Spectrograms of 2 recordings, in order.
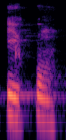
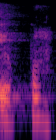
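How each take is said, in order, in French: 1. La première syllabe se dit en insistant. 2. La première syllabe se dit sans insister. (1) "on insiste un peu plus sur le e" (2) "la lance c'est ekon"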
